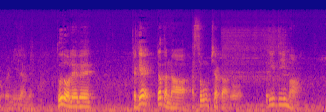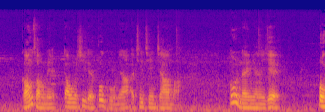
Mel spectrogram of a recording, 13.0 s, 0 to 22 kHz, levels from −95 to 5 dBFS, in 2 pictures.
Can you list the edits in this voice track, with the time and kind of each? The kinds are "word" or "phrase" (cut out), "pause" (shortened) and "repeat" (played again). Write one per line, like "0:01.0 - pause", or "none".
0:05.3 - word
